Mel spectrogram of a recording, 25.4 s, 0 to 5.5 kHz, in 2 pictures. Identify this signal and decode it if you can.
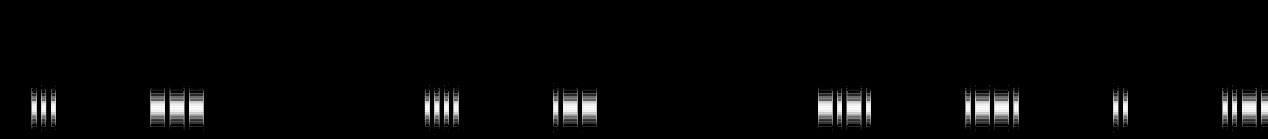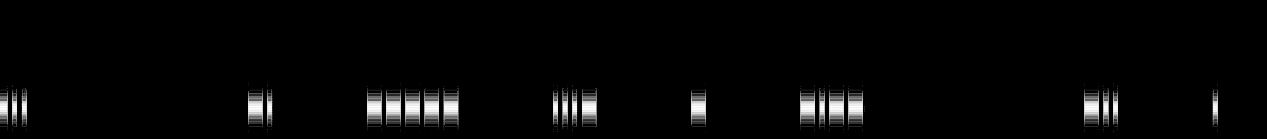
Morse code, heard as a keyed tone, about 25 wpm, spaced as for 8 wpm, 600 Hz. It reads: SO HW CPI? N0VTY DE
